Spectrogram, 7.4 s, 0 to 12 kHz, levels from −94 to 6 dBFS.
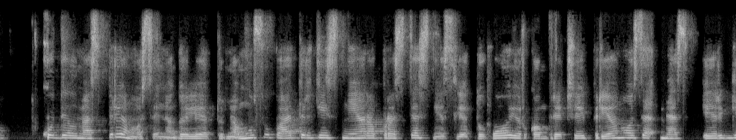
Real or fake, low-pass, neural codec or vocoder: real; 10.8 kHz; none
